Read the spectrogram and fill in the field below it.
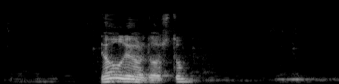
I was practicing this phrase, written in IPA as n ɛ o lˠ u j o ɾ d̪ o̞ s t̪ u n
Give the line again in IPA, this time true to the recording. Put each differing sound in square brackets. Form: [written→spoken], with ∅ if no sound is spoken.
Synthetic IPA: n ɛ o lˠ u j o ɾ d̪ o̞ s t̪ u [n→m]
